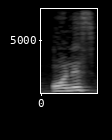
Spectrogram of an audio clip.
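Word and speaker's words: honest: a क्यों लगाया क्यों क्योंकि जो ए है वो साइलेंट है तो हम ओ ऑनेस्ट इसे पढ़ेंगे नाउ द आर्टिकल के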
